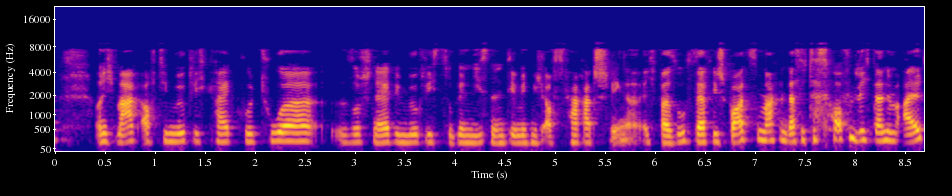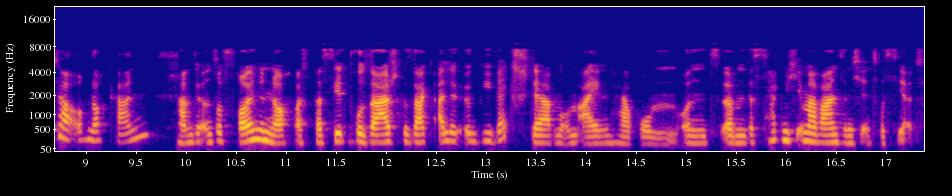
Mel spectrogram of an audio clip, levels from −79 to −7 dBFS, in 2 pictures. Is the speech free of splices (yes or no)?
no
